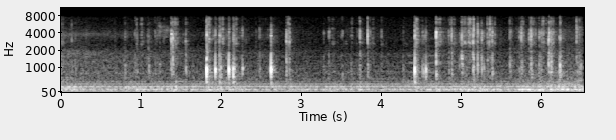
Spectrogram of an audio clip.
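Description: Someone typing text on a computer keyboard in MS Word: quiet, irregular bursts of key clicks over a faint background hum, with no voice.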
